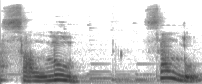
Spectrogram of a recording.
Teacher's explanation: salud também tem um d mudo ao final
